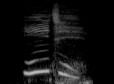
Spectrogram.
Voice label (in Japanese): "イージー", kawaii voice; ASMR; 色々なワンショット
